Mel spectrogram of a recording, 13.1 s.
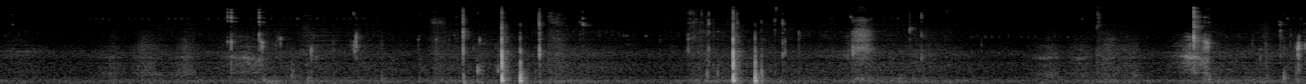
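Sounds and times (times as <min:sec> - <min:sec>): wet chewing with mouth clicks: 0:02.3 - 0:08.1, 0:11.9 - 0:13.0.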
